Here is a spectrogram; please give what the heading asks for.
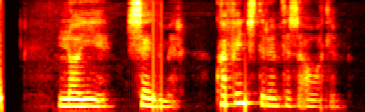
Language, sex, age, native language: Icelandic, female, 40-49, Icelandic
